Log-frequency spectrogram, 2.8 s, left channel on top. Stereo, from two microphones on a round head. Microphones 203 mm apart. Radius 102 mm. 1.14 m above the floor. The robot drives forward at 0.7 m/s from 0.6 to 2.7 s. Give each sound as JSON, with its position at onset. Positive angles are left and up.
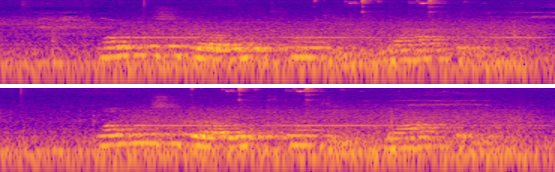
{"t": 0.5, "sound": "a woman speaking", "side_deg": -65, "distance_m": 4.0}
